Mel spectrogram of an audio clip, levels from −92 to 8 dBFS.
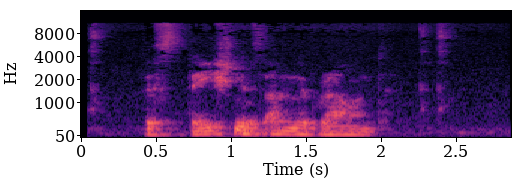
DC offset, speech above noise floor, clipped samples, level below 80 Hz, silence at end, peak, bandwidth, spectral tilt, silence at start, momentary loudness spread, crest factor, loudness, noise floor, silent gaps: under 0.1%; 26 dB; under 0.1%; -36 dBFS; 0.45 s; -8 dBFS; 11.5 kHz; -6 dB/octave; 0.05 s; 18 LU; 18 dB; -26 LUFS; -51 dBFS; none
